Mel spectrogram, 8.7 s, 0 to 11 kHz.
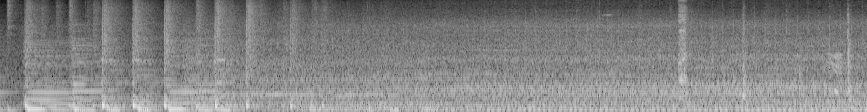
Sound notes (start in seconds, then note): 1.8 loud motor running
